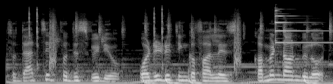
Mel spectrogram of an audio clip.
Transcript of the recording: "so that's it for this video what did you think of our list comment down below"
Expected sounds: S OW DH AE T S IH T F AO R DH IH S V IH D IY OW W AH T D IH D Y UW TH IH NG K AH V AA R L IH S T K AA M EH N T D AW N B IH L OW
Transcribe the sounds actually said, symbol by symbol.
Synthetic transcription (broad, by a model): S OW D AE T S IH T F AO R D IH S V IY D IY OW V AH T D IH D Y UW T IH NG K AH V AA L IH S K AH M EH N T D AW N B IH L OW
